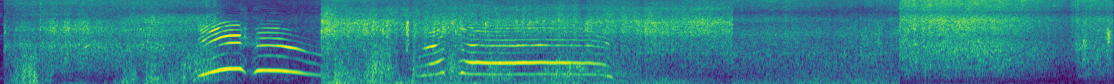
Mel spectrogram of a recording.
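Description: Wind rushing over the helmet-mounted microphone and skis sliding on snow during a fast ski descent. Two loud wordless whoops from a skier cut through it: a short one that rises and falls about a second and a half in, and a long held one a couple of seconds later.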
